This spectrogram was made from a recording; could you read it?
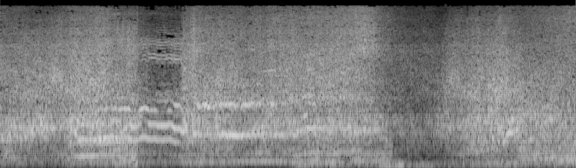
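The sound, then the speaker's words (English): A powerful car's engine revs hard as it speeds up, with tires squealing and skidding in long wavering screeches, loud throughout, with a brief faint voice under the noise. “You are liable for any damages to the vehicle, so please stop the car and slow down.”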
